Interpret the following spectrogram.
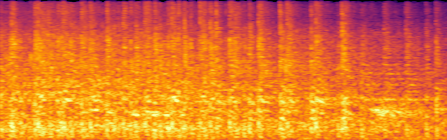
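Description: Arena crowd clapping and cheering at the end of a badminton rally, a loud, dense clatter of claps under shouting voices.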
